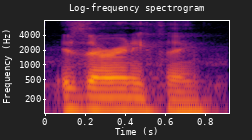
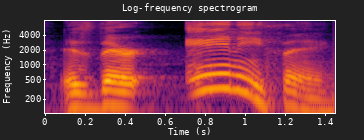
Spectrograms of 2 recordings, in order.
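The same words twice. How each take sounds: First: The word 'anything' carries no special emphasis. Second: The word 'anything' carries strong emphasis. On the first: The speaker calls it wrong. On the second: The speaker calls it right. "that's how that would be pronounced in, in in italics"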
